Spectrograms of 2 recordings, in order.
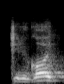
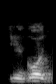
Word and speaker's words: pterygoid: going born he got the P is silent you don't pronounce the letter P so it's called CLE going on three gold but it has medial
